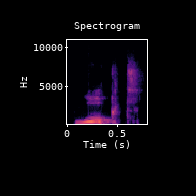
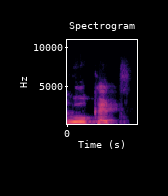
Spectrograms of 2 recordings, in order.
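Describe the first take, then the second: First: The word is said as a single syllable. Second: The ending is said as an extra syllable. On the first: The speaker calls it right. "You don't say the E" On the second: The speaker calls it wrong. "Not walk it. It's a silent E. We don't say that"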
